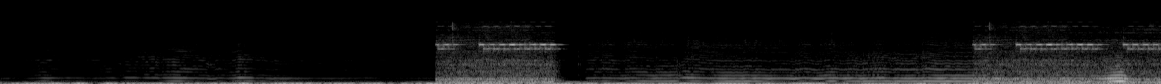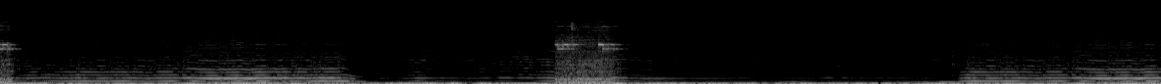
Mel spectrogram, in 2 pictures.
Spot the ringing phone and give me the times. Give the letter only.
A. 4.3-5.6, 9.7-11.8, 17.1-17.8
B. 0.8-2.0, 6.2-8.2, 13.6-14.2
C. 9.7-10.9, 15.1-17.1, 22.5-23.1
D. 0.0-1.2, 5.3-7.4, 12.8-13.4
A.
